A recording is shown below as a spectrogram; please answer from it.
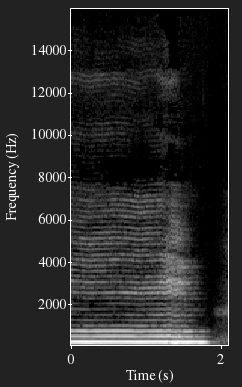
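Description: A man's voice singing unaccompanied, holding one steady note for almost two seconds before breaking off; this is the drawn-out end of a sung line.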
